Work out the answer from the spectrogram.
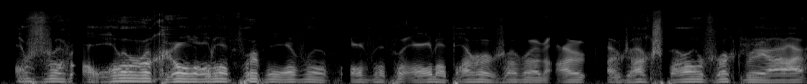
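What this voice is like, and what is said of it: Mumbled movie villain character voice. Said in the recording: “do a Salazar impression ... it sounded a lot more mumbled than that”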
